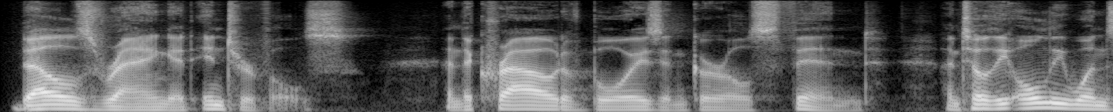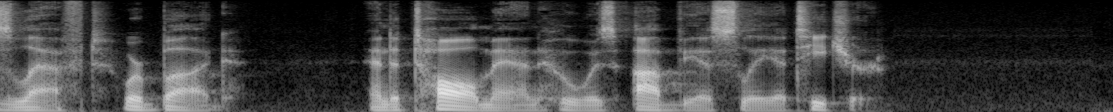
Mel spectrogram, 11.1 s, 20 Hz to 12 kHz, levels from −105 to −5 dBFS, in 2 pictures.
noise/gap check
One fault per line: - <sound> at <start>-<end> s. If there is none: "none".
none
